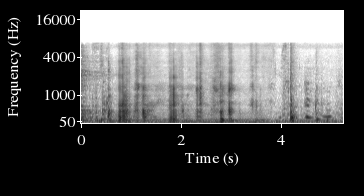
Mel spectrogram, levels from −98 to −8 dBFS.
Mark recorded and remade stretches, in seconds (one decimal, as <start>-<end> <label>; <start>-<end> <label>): 0.0-0.7 recorded; 0.7-3.8 remade; 3.8-5.2 recorded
